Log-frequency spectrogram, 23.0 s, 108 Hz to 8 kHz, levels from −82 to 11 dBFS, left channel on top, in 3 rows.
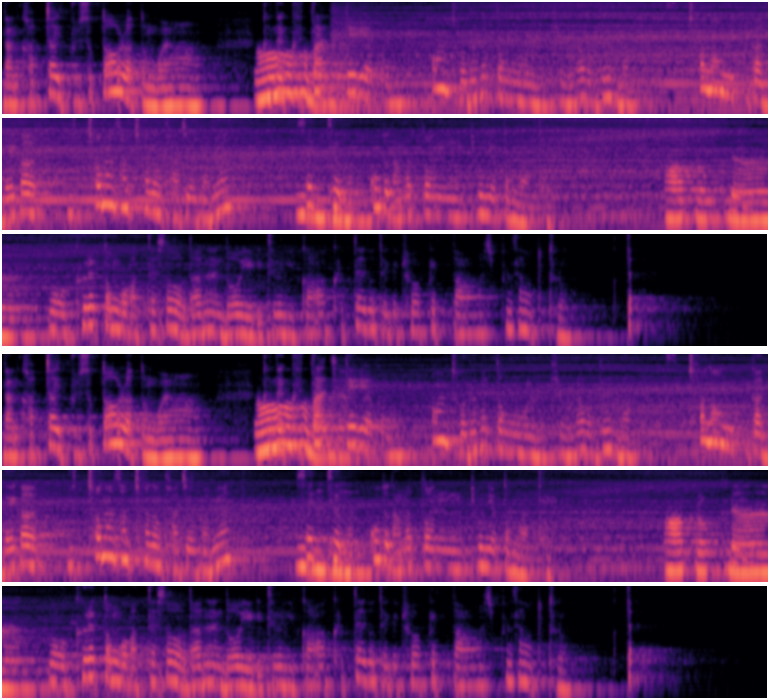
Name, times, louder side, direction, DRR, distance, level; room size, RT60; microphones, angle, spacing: voice 1, 0.0-2.1 2.6-6.4 6.9-10.0 10.7-13.2 14.9-15.2 15.8-21.1, equal, 5° right, 12 dB, 0.7 m, -29 dB
voice 2, 2.5-3.5 10.6-11.3 14.3-15.5, right 2 dB, 85° right, 10 dB, 1.7 m, -24 dB
sound 1, 3.3-18.0, left 4 dB, 70° left, 3.0 m, -40 dB
24.0 x 21.0 x 6.9 m, 1.5 s
head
